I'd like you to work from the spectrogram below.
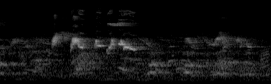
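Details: Decoy red-whiskered bulbul at a trapping site at Chùa Hương, 28 November 2017; a loud burst of bright whistled, warbling notes around 0.5–1.3 s, followed by softer chattering phrases.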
